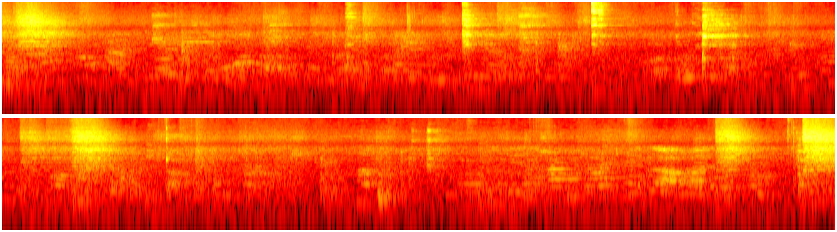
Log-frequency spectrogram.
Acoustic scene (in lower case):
restaurant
